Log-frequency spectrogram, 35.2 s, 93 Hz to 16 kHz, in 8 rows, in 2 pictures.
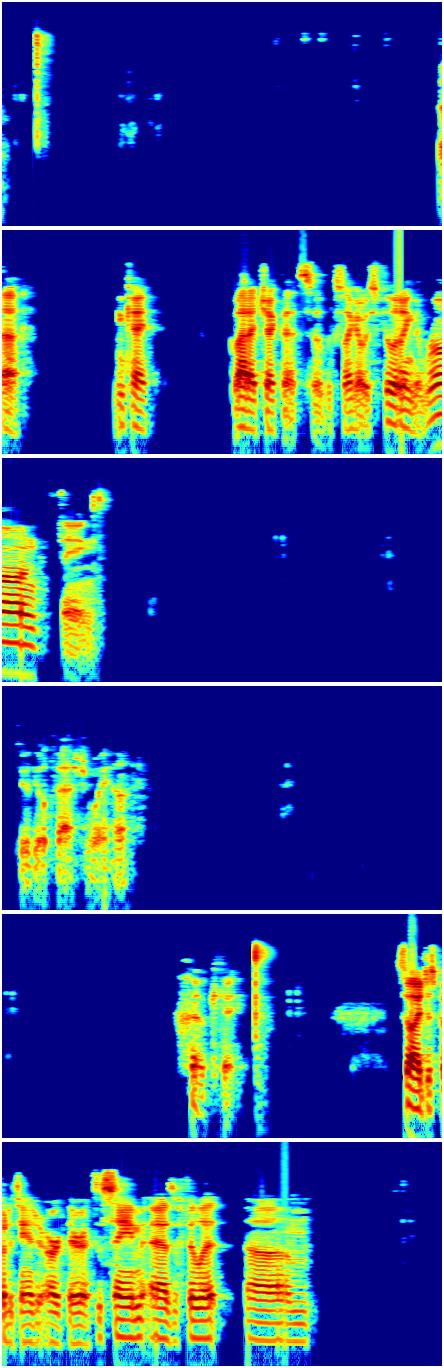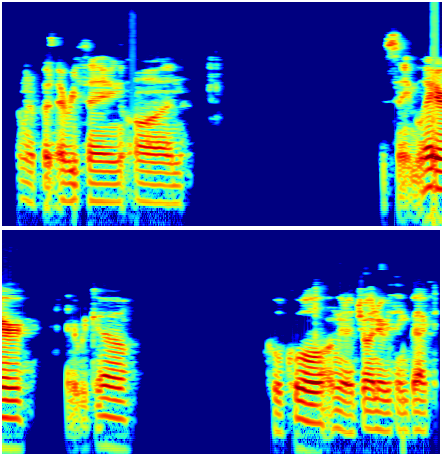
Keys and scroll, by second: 0.0-2.6 typing, 3.9-5.8 typing, 7.6 Escape, 9.4-10.2 typing, 11.5 ctrl+z, 11.6 ctrl+z, 12.8-14.6 typing, 16.6-17.5 typing, 19.5 Escape, 20.0-21.0 typing, 21.1 Return, 24.7 typing, 25.7 Escape, 28.1 ctrl+a.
